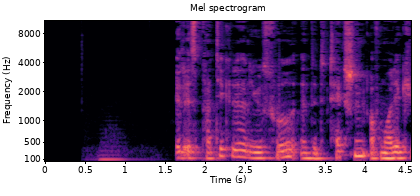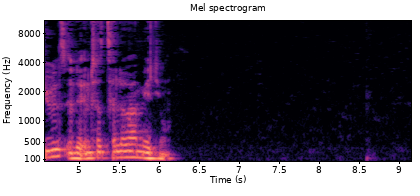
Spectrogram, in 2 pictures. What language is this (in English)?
English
